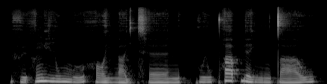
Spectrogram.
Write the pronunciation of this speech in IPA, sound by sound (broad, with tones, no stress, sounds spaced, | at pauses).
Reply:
f yː˨˩ h ɐ˥ ŋ j iː˧ w m uː˨˥ h ɔː˨ j ŋ aː˨˩ j t͡sʰ ɛː˨ n | kʷ iː˨˧ w pʰ aː˥ p̚ j e˨ j ŋ ɪ˨ ŋ t̪ aː˨˧ w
